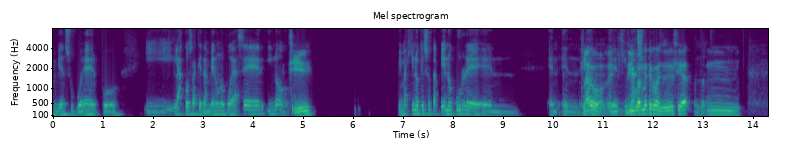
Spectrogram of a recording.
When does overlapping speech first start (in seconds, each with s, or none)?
10.6 s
